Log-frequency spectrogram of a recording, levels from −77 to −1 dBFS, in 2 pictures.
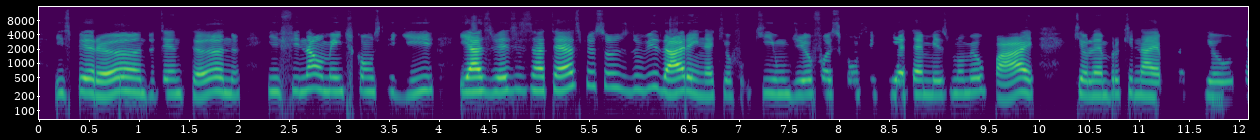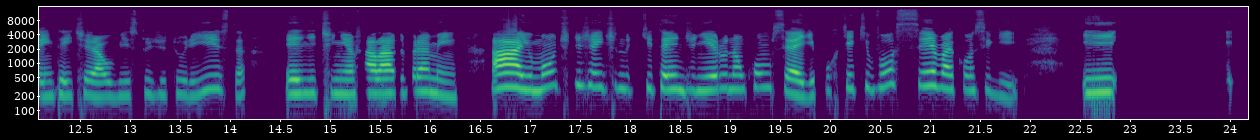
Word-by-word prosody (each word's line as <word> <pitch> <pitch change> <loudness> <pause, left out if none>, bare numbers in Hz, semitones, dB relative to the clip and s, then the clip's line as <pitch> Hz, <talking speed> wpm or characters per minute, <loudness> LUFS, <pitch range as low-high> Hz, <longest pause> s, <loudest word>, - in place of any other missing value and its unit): esperando, 235 0 +1
tentando 230 +1 -2 0.3
e 250 0 -7
finalmente 255 0 -2
conseguir. 250 0 -8 0.2
E, 255 - +1
as 255 -1 +9
vezes 265 +2 -4
até 265 +2 +4
as 335 - -5
pessoas 315 -4 -9
duvidarem, 255 -4 +4
né, 205 0 -4
que 220 - -14
eu 210 - -10
fo - - -27
que 235 -4 -10
um 225 0 -8
dia 220 0 -6
eu 225 - -3
fosse 230 -1 -9
conseguir, 220 0 -11
até 220 +1 +1
mesmo 220 +1 -8
o - - -11
meu 245 +2 -5
pai, 220 +5 +5 0.4
que 230 - -4
eu - - -2
lembro 215 +1 -3
que 235 - -12
na 210 -2 +2
época 195 - -4 0.3
que 210 - -9
eu 205 0 -7
tentei 205 0 -6
tirar 205 -4 -2
o 200 - -10
visto 210 +3 -15
de 215 0 -16
turista, 225 +1 -10 0.4
ele 230 +1 -1
tinha 230 -1 -5
falado 235 0 +4
pra 255 0 -1
mim: 215 -4 -6 0.4
"Ai, 305 -1 +10
um 275 - -3
monte 310 +5 -4
de 350 - -7
gente 315 -3 -6
ne 290 -2 -11
que 295 - -11
tem 280 0 0
dinheiro 270 +2 -3
não 280 0 -4
consegue, 265 -10 0
por 265 0 -22
que 295 - -7
que 285 +4 -14
você 335 +3 -2
vai 295 -3 +1
conseguir?" 260 -9 -13 0.6
E 245 +1 -1 1.1
E 440 - -18
240 Hz, 160 wpm, -23 LUFS, 220-275 Hz, 1.1 s, Ai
